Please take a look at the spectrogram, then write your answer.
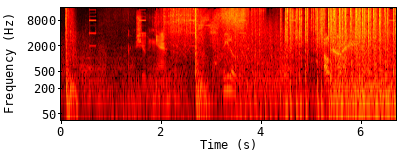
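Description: Bursts of automatic gunfire from a tactical shooter video game, repeated sharp volleys that thicken into sustained fire toward the end, close and loud, with a player's brief voice over the shooting.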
